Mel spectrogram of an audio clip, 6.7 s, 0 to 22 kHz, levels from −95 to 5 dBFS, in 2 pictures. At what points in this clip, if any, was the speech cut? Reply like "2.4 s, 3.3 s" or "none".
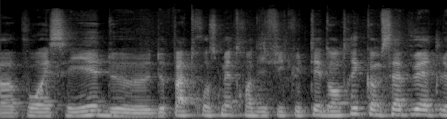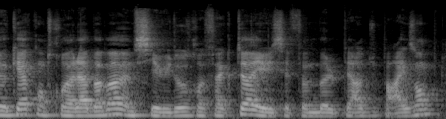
none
